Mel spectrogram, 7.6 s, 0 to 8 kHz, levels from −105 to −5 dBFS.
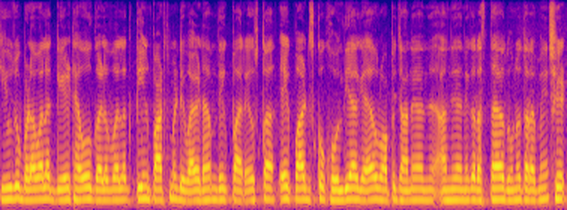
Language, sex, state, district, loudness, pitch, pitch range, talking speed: Hindi, male, Maharashtra, Dhule, -14 LUFS, 155 Hz, 150-160 Hz, 300 wpm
